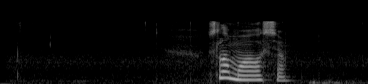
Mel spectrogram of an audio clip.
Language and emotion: Russian, sad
